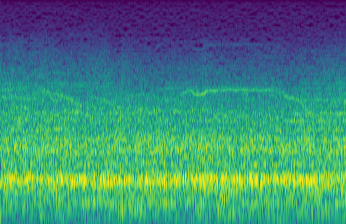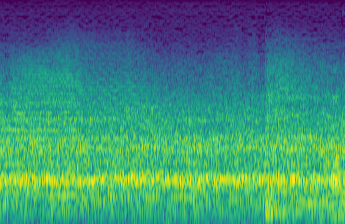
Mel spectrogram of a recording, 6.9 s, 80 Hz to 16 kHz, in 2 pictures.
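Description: A capacity football crowd at an England v Argentina friendly in 1980 gives off a broad, steady roar with scattered shouts and whistles, loud and continuous throughout, with no clear individual voice.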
